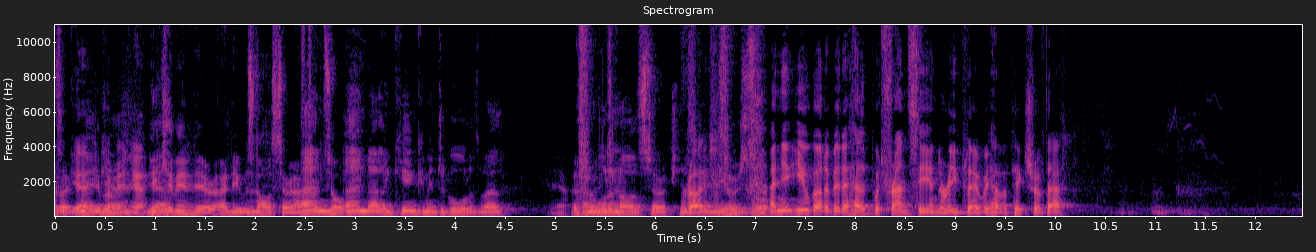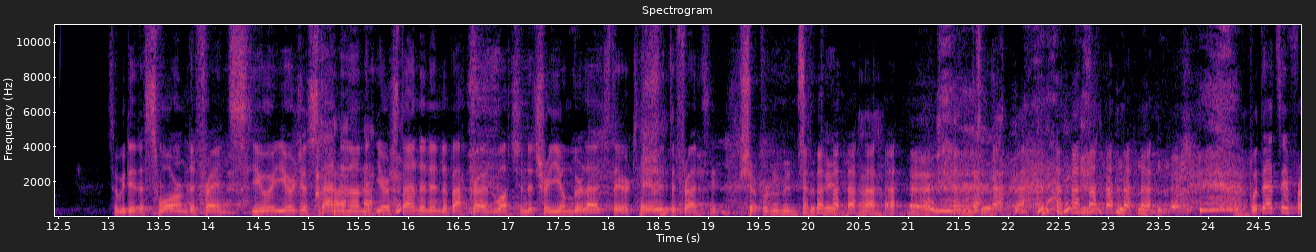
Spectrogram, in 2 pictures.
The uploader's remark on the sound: The GAA Hour live from Roscommon.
